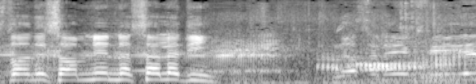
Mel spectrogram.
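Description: A calf bleating: a drawn-out call that drops in pitch about a second in, heard over men talking.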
